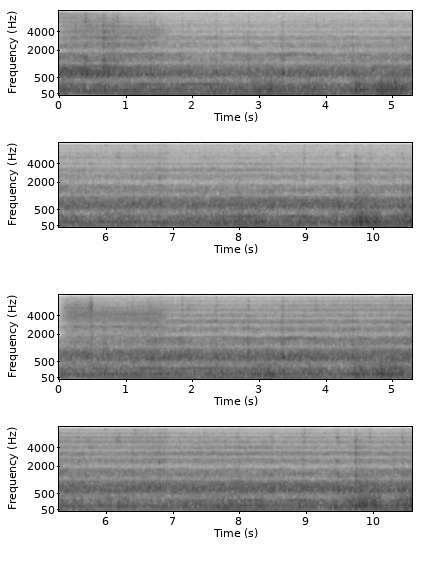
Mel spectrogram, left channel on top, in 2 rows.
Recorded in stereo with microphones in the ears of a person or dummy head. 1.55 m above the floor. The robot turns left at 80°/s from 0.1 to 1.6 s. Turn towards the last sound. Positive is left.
turn(degrees=-25)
